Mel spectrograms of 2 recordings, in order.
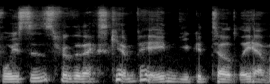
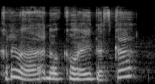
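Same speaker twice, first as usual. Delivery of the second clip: put-on cute female anime girl voice, higher pitch; 13 semitones higher than usual. Trying out the voice for a female anime protagonist: kawaii anime girl voice. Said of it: "the Kawaii voice".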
